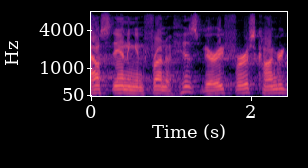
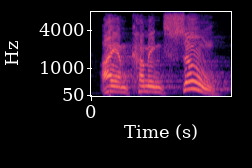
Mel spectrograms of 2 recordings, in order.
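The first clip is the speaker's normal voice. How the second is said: higher, louder, slow mock cry; hammed-up preacher's cry; retold almost-shout; 6 semitones higher, 4 dB louder, slower than usual. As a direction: call it out slowly, arm raised to the crowd. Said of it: "almost shouting voice".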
